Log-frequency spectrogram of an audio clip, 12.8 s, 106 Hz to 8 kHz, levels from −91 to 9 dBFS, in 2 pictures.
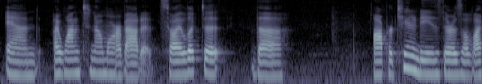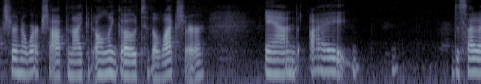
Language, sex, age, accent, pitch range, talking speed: English, female, 50-69, American, 165-190 Hz, 150 wpm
